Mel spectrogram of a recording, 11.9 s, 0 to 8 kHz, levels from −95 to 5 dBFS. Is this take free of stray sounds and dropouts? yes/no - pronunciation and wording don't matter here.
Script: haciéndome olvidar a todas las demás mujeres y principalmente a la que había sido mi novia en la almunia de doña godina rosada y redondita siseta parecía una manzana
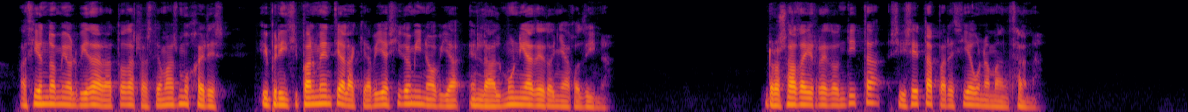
yes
